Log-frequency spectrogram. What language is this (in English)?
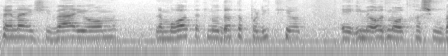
Hebrew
